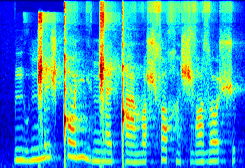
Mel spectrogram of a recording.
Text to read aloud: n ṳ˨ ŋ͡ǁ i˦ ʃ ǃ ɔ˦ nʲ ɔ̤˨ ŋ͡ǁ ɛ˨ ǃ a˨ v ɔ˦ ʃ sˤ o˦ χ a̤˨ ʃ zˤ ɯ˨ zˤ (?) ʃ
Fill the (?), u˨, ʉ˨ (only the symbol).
u˨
